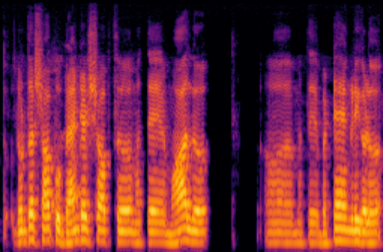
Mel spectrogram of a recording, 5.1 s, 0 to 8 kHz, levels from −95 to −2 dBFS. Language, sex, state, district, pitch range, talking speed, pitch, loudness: Kannada, male, Karnataka, Shimoga, 120-140 Hz, 130 wpm, 125 Hz, -16 LUFS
